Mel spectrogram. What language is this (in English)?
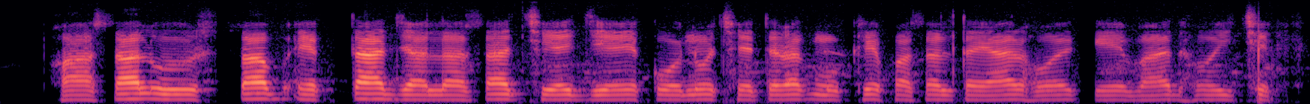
Maithili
